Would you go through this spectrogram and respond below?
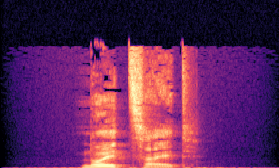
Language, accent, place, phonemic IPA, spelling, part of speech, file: German, Germany, Berlin, /ˈnɔɪ̯tsaɪ̯t/, Neuzeit, noun, De-Neuzeit.ogg
- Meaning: modern age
